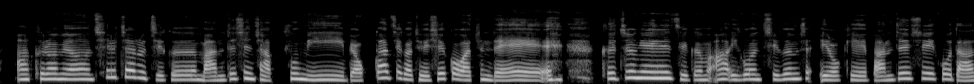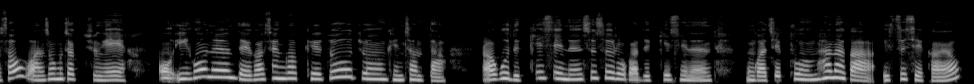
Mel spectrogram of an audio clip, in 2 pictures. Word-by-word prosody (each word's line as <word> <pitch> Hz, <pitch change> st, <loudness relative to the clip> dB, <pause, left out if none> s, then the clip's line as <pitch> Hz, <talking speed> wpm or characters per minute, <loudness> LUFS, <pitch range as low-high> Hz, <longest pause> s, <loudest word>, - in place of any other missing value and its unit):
아 235 Hz, +1 st, +2 dB
그러면 245 Hz, -2 st, +2 dB
실제로 330 Hz, 0 st, 0 dB
지금 215 Hz, -1 st, -2 dB
만드신 210 Hz, +9 st, +1 dB
작품이 215 Hz, -1 st, 0 dB
몇 180 Hz, -1 st, -2 dB
가지가 290 Hz, -5 st, +1 dB
되실 210 Hz, +4 st, -1 dB
것 255 Hz, -2 st, 0 dB
같은데 200 Hz, -2 st, +1 dB
예. -, -, +5 dB, 0.5 s
그중에 290 Hz, +1 st, +4 dB
지금 210 Hz, -4 st, -3 dB
아 240 Hz, +2 st, 0 dB
이건 230 Hz, +2 st, 0 dB
지금 240 Hz, +3 st, 0 dB
최 275 Hz, +2 st, -5 dB
이렇게 200 Hz, -1 st, -1 dB
만드시고 255 Hz, +3 st, -1 dB
나서 185 Hz, -, +1 dB
완성작 245 Hz, +3 st, 0 dB
중에 195 Hz, -1 st, -2 dB, 0.3 s
어 150 Hz, -, +2 dB
'이거는 330 Hz, +4 st, +2 dB
내가 230 Hz, -1 st, 0 dB
생각해도 275 Hz, +4 st, 0 dB
좀 245 Hz, -4 st, +1 dB
괜찮다.'라고 210 Hz, +3 st, -1 dB
느끼시는 245 Hz, +2 st, -1 dB
스스로가 285 Hz, -1 st, -1 dB
느끼시는 105 Hz, -, -3 dB, 0.3 s
뭔가 195 Hz, -1 st, +1 dB
제품 220 Hz, +4 st, -1 dB
1 305 Hz, +2 st, +4 dB
가 190 Hz, -9 st, +1 dB
있으실까요? 200 Hz, -, -2 dB
235 Hz, 275 characters per minute, -23 LUFS, 200-265 Hz, 0.5 s, 예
